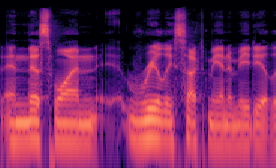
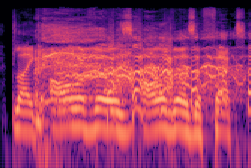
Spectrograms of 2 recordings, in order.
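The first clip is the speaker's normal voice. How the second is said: loud laughter through the words; laughing; 4 semitones higher, 5 dB louder than usual. Real, not acted. Laughing at funny game effects.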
